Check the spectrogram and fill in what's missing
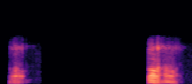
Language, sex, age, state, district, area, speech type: Kannada, male, 45-60, Karnataka, Udupi, rural, conversation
